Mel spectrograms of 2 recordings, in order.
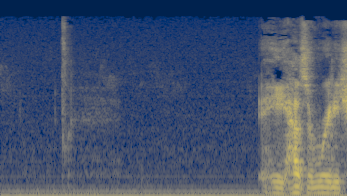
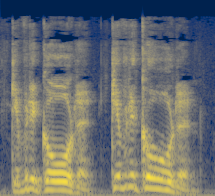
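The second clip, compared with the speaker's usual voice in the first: raised, higher-pitched demand for the ball; mock shout for a pass; 8 semitones higher, 5 dB louder, much faster than usual. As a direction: yell it like an insistent touchline shout. Acting out shouts for Gordon.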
